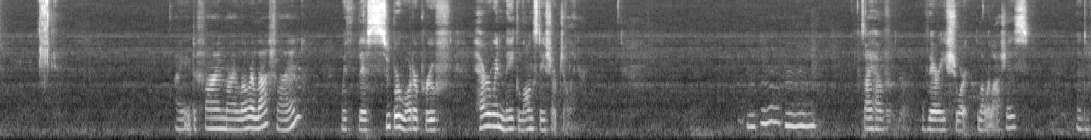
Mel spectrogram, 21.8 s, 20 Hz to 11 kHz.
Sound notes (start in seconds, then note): 14.8 humming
